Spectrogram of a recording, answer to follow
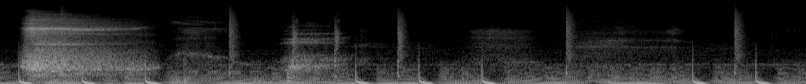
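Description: A man breathing hard while recovering between exercise sets, with a loud exhale just after the start and quieter breaths later, over background music with a steady beat.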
